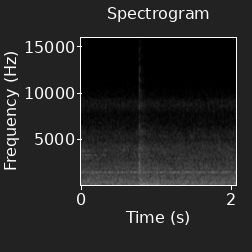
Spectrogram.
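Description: Steady city background noise with a faint thin steady tone running through it, and one brief click about three quarters of a second in.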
